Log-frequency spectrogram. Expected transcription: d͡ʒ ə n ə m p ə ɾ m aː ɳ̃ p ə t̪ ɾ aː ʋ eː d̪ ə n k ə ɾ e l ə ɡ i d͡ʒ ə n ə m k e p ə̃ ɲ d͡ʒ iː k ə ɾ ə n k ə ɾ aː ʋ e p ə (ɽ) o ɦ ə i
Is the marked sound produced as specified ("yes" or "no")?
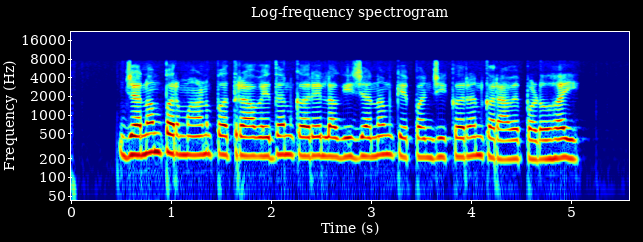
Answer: yes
